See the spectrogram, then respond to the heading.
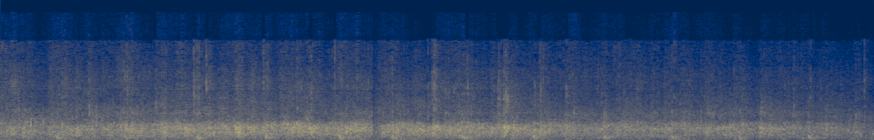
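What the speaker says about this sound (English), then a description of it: "Please give another round of applause" Sustained applause from a large audience at a Chicago mayoral candidate forum, loud and even throughout, with no speech over it.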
